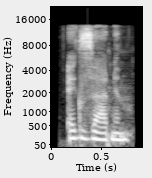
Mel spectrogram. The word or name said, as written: ecsamen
